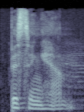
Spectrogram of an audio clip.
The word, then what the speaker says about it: Bissingham: Bissingham.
